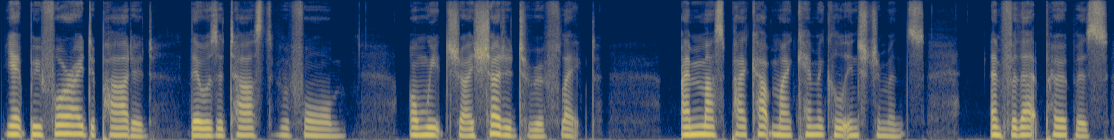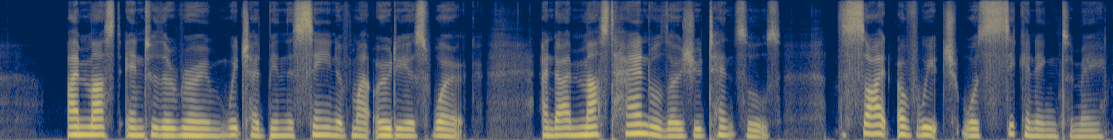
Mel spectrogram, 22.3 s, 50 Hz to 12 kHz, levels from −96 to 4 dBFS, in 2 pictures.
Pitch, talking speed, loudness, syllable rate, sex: 170 Hz, 150 wpm, -20 LUFS, 4.5 syllables/s, female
